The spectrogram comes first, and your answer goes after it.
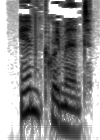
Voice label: "Increment", English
